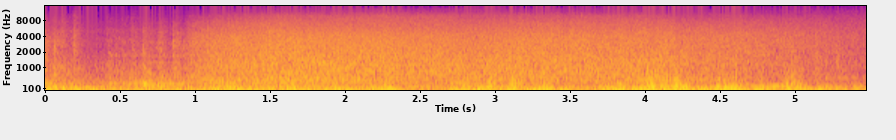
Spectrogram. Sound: waves crashing; wind blowing

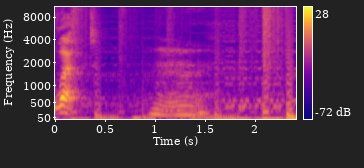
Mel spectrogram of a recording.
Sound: groans

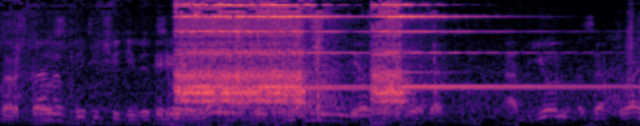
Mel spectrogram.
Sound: doorbell rings

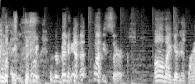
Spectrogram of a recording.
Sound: laughing

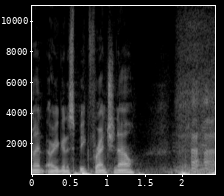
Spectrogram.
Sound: laughter

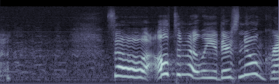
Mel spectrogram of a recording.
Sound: laughter

